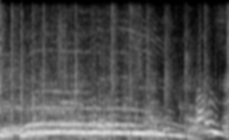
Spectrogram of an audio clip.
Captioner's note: cheering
